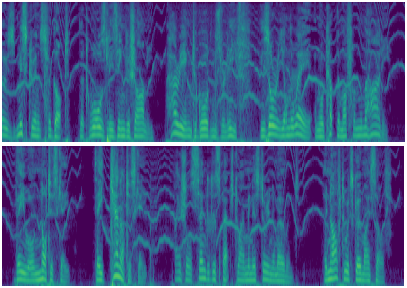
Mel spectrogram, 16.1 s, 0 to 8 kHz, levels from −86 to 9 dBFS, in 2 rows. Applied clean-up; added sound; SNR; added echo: none; Screech; 19 dB; none.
